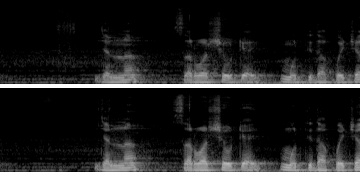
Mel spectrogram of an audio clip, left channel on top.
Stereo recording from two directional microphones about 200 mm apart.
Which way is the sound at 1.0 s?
25° right (ahead or behind).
